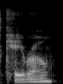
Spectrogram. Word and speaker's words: Cairo: The Cairo in Illinois is pronounced relatively properly, but in Georgia it's Cairo. I got my Cairo's wrong. In Georgia it's pronounced Oh, Cairo.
